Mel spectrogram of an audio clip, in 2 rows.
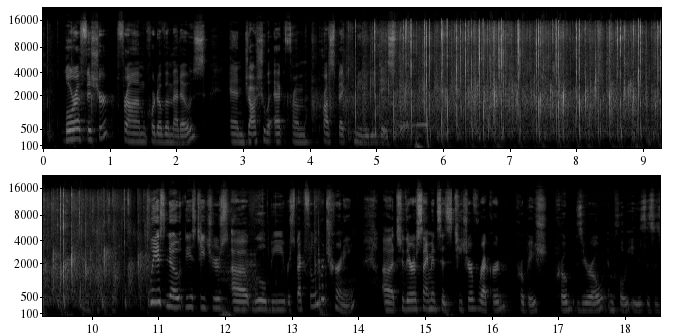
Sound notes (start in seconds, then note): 5.9 audience applauds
